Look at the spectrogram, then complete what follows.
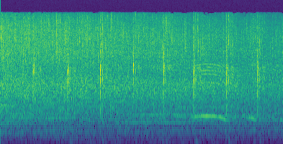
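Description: A crowd applauds steadily, a dense wash of clapping with sharper claps recurring in a regular rhythm about three times a second, plus a faint high whistle-like tone near the end.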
